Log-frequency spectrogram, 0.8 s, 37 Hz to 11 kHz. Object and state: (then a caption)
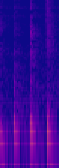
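Hollow-sounding baked soda bread (done). Freshly baked Irish soda bread loaves, just out of the oven in a cast iron skillet after 50 minutes of baking, are tapped three times. Each tap gives a short, low, hollow thud. The hollow sound shows the bread is done.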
